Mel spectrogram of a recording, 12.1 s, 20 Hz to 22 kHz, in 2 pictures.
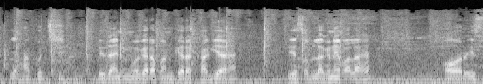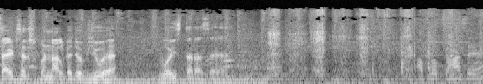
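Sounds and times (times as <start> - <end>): hand saw cutting bamboo: 9.3 - 11.8.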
